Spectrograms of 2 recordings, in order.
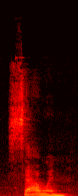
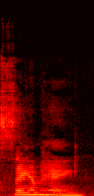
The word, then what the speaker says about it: Samhain: witches where you've studied you Gaelic sowon sowon absolutely salhan I have occasionally seen that maybe in like a Scottish derivation it might be so mean but anyway it is not Samhain period so what that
